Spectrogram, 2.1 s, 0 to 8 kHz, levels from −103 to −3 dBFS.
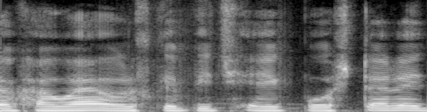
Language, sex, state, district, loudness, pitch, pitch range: Hindi, male, Jharkhand, Deoghar, -17 LUFS, 140 Hz, 135-150 Hz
